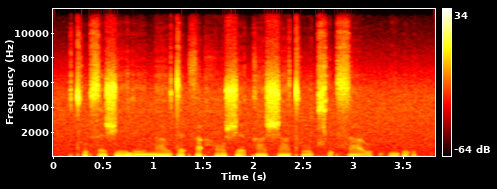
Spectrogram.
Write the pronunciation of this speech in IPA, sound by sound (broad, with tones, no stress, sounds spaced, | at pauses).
tʰ ʊ˦ ʔ sʰ ɛ˨ ʃ e˦ ɪ̯ j e˨ ɪ̯ n a˦ ʊ̯ t ɛ˦ ʔ θ ä˦ ʔ h ɔ˦ ʃ ɛ̰˦˨ k ä˦ ʃ ä˦ tʰ o˨ t͡ɕʰ ɪ˦ ʔ sʰ a̰˦˨ ʊ̯ | ʔ i˦ ʔ ɪ˦ ʔ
